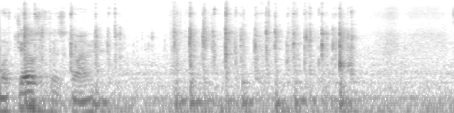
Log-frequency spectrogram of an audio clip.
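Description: Keys clatter quickly on a keyboard.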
